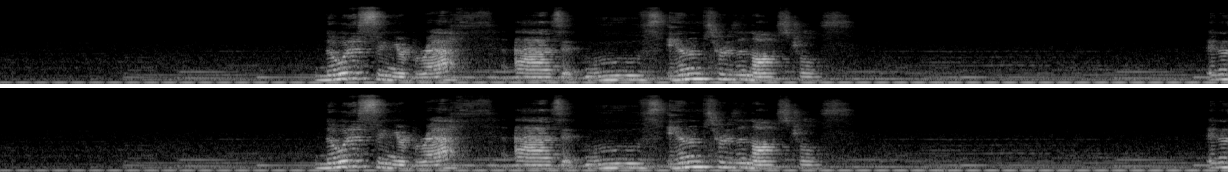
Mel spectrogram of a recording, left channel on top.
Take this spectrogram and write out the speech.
Noticing your breath as it moves in through the nostrils and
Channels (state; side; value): identical; both; correlation 1.00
